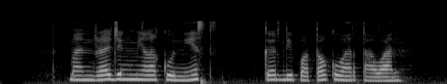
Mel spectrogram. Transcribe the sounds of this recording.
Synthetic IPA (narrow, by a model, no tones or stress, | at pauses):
mandɾad͡ʒɨŋmilakunɪst̪̚ | kɨrdipɔt̪ɔkuwart̪awan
